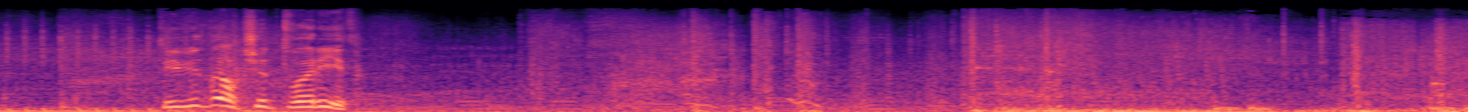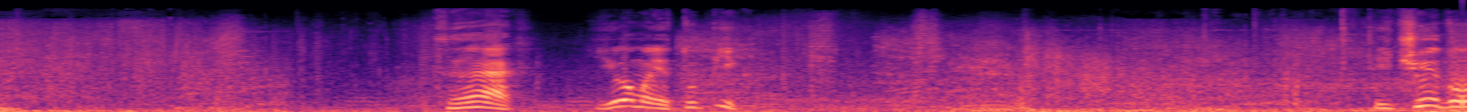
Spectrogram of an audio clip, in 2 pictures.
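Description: Blades slash and thud in a fight.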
